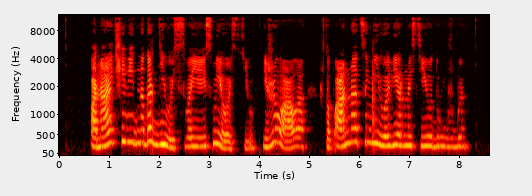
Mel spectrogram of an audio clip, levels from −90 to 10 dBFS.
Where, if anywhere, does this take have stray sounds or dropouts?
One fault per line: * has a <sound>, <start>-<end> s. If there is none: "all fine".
all fine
